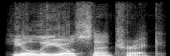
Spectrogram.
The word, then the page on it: heliocentric: American English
